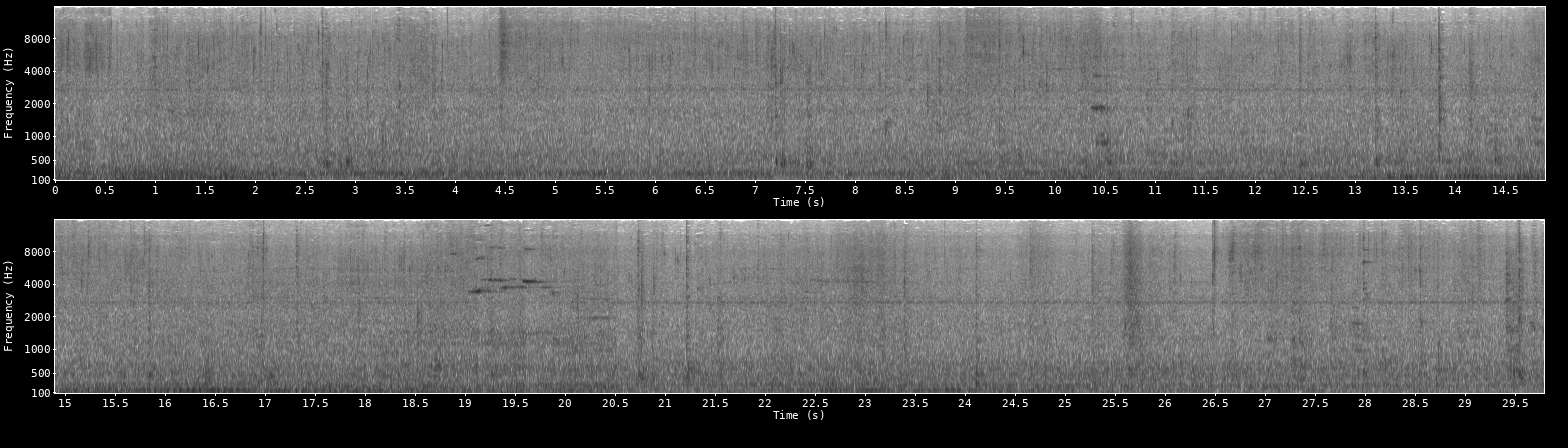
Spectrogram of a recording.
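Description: Fried rice frying and sizzling in a wok, with occasional sharp clicks.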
